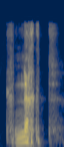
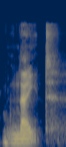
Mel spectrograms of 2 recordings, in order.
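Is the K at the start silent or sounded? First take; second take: sounded; silent. First: The K at the start is sounded. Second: The K at the start is silent. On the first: This is the old pronunciation. "back in the day, it would have been pronounced knucht" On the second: This is the modern pronunciation. "We have the silent K"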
